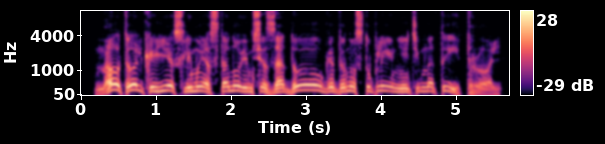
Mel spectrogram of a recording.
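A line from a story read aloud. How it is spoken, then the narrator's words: Roared. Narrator (Russian): проревел Слудик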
